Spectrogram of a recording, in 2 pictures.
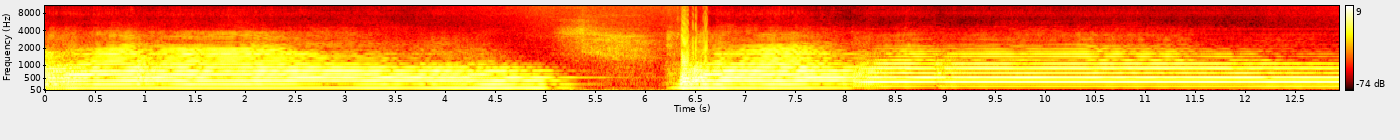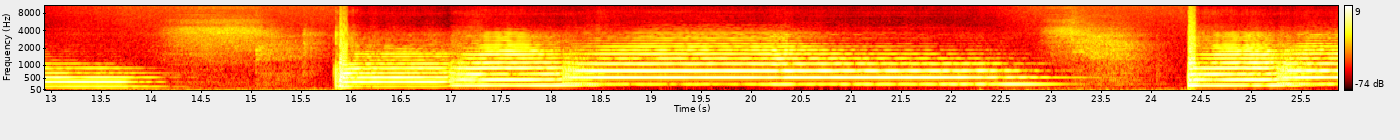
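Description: Alphorn playing a slow traditional Swiss tune in long held notes, phrases separated by short pauses with audible in-breaths. The notes step upward from low held tones to higher ones through the horn's natural overtones.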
